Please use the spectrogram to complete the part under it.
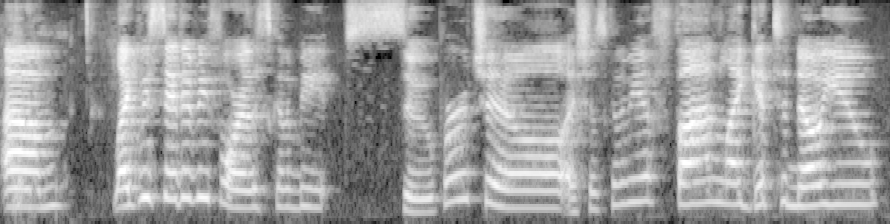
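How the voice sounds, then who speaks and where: A woman's voice: sits high, measured pace, a bit bright. A woman hosting a podcast, chatting in a bubbly, rambling way. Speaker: podcast host. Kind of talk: casual interview chat.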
